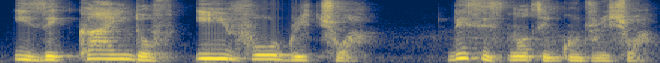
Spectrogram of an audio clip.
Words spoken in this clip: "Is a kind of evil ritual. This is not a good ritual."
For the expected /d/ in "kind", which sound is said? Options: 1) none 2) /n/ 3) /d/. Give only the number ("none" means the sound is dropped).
3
